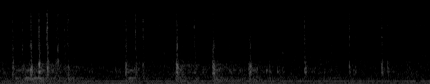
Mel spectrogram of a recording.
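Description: Typing on a laptop keyboard, faint: a quick run of key presses at the start, then single keystrokes every half second or so.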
